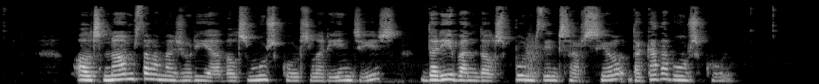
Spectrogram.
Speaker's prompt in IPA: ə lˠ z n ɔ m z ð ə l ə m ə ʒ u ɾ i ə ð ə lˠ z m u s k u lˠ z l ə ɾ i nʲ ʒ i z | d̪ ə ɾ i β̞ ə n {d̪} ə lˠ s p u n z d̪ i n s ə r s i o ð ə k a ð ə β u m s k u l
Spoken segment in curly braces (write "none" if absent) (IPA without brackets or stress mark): d̪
